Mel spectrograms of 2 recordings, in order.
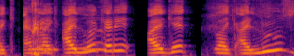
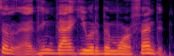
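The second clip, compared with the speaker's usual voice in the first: ordinary delivery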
